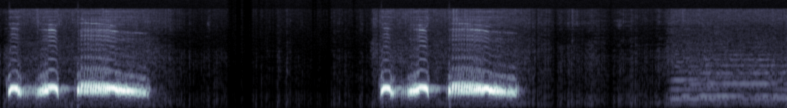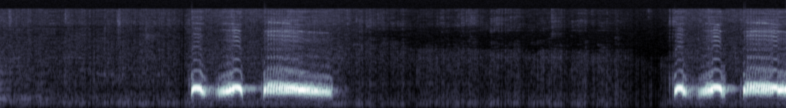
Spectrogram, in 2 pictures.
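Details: Spotted dove lure recording to provoke replies: four bursts of quick stuttering coos ending in a longer coo, spaced roughly every three to four seconds, with a faint tonal hum between the second and third bursts.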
